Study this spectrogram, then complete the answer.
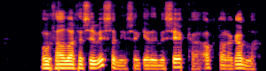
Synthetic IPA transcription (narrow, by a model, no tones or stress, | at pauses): ɔɣθaðvaɾ̥θɛsːɪvɪsːaminsɛmcɛɾðɪmɛðsɛːkʰaa̰wht̪awɾakamla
